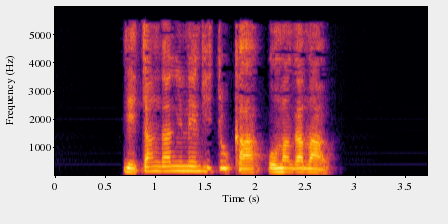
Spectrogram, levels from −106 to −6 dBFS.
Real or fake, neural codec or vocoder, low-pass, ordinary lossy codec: fake; codec, 16 kHz, 1 kbps, FunCodec, trained on Chinese and English, 50 frames a second; 5.4 kHz; MP3, 32 kbps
